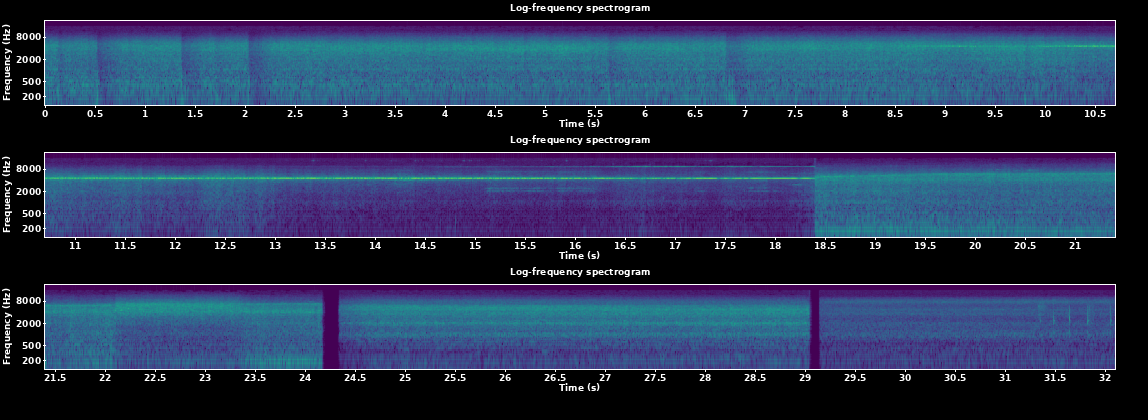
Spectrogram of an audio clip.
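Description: Passenger train running, heard from inside the carriage: steady rolling noise, with a single high, steady squeal from the wheels and rails for several seconds as it draws alongside a station platform. Just past the middle the sound changes abruptly to a deeper rumble, broken twice by brief gaps.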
